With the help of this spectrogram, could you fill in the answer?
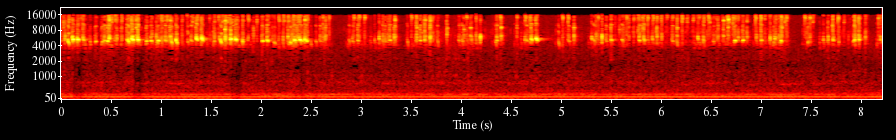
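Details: Live crickets give fast high trilled chirps, busier at first then thinning into scattered bursts with short silences, against a soft continuous low hum.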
